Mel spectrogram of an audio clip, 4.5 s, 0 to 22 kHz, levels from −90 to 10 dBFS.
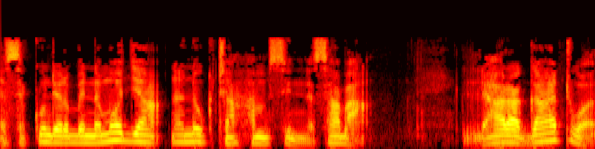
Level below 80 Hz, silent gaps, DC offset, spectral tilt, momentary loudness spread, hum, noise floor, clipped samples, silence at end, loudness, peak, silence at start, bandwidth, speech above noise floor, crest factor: -58 dBFS; none; under 0.1%; -4.5 dB/octave; 10 LU; none; -58 dBFS; under 0.1%; 0 s; -22 LUFS; -2 dBFS; 0 s; 8.8 kHz; 36 dB; 20 dB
